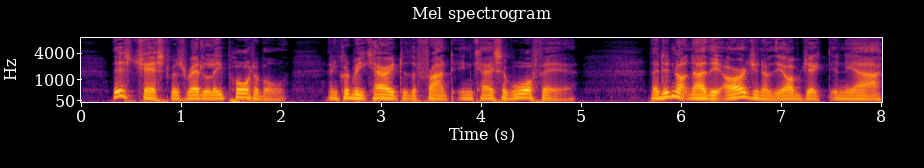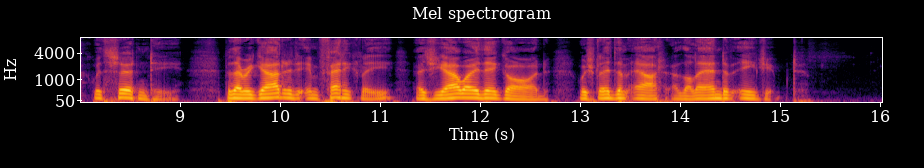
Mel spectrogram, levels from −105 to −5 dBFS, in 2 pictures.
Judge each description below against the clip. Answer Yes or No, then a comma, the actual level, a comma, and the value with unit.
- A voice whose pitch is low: Yes, low, 120 Hz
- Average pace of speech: Yes, average, 180 wpm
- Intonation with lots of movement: No, average, 3.2 semitones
